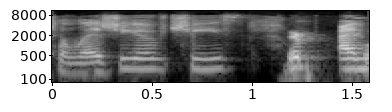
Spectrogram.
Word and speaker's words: Taleggio: Did I pronounce that Mm-hmm. correct? Taleggio cheese.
